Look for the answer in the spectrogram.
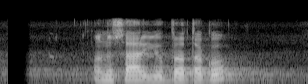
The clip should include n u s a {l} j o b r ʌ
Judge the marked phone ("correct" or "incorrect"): incorrect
